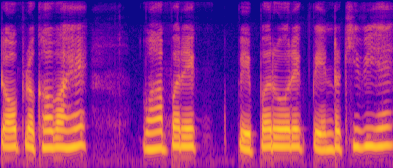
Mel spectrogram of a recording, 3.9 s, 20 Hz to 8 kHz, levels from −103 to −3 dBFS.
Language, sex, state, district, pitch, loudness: Hindi, female, Bihar, Saharsa, 260 Hz, -20 LUFS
